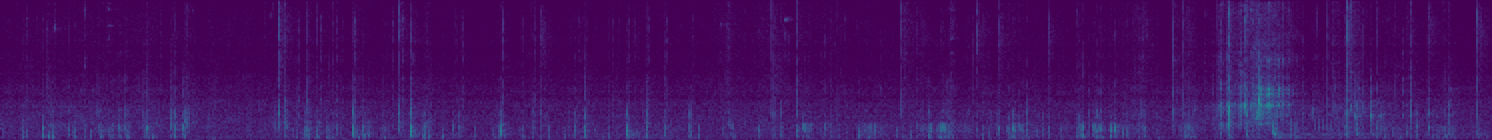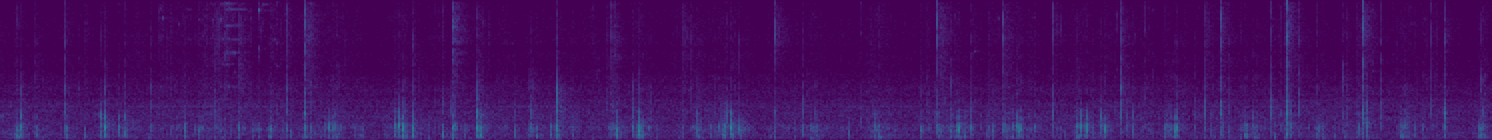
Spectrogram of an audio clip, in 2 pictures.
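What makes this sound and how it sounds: Long blue nails scratch the pebbled leather panel of a red leather handbag lying on its side. A steady run of quick, dry, crinkly scratches fills the clip with bright, thin texture and almost no low end, with one louder, sharper burst around the six-second mark.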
